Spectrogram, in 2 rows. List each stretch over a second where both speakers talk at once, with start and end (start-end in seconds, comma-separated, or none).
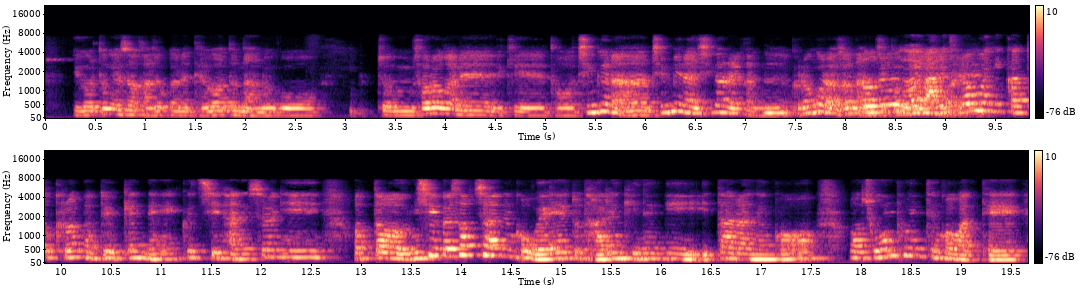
8.2-9.4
